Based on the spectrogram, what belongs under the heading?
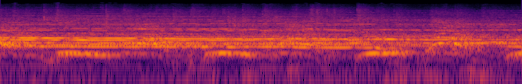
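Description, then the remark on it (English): A crowd cheers loudly and continuously to vote for a contestant's round, with judges scoring by the loudness of the crowd, a dense roar of shouts and whoops from many voices that holds steady for a few seconds. “If y'all think Luther took that round, make some noise.”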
